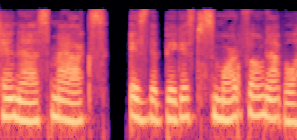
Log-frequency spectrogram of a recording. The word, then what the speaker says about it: XS Max: the iPhone XS max pronounced NS max is the biggest smartphone Apple has ever made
